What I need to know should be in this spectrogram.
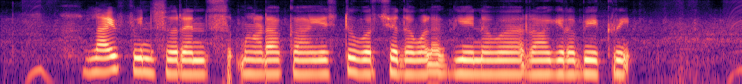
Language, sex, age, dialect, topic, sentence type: Kannada, male, 18-24, Dharwad Kannada, banking, question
